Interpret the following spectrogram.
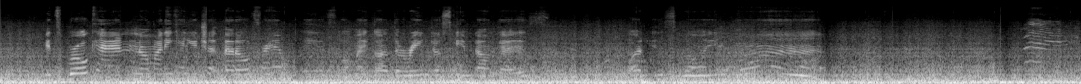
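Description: Steady road and wind rumble inside a moving car's cabin, with voices over it that are too unclear to make out as words.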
